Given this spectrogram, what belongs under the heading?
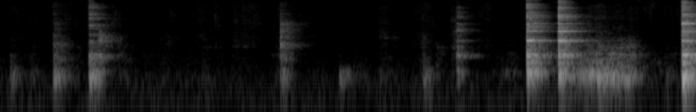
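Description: Utensils clink and scrape against a bowl while a lamb marinade is mixed, with scattered short taps early on and then a louder, denser burst of clattering near the end.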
